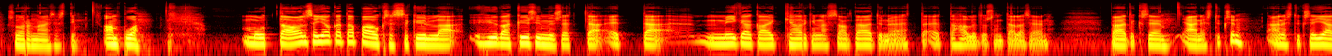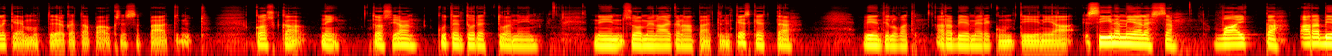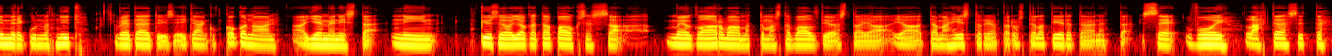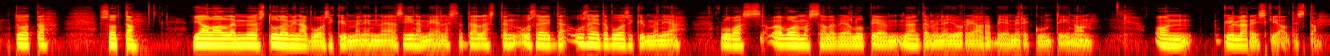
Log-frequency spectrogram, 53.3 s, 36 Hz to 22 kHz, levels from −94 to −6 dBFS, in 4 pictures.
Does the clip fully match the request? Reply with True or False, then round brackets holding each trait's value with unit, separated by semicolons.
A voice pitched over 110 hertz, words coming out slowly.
False (130 Hz; 110 wpm)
